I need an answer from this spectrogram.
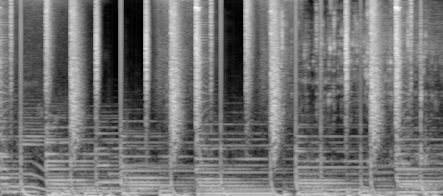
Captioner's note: upeat music; bubbling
